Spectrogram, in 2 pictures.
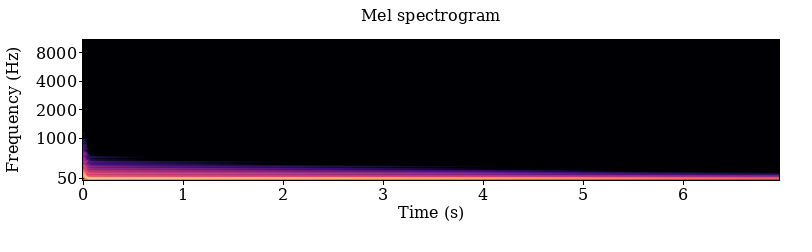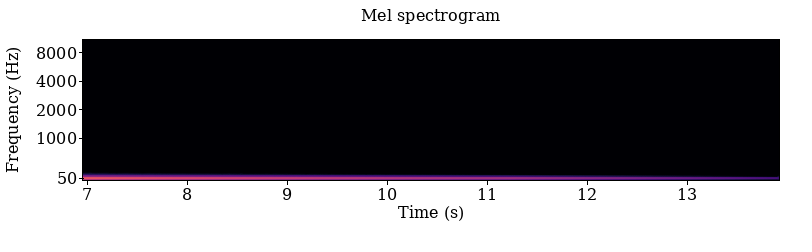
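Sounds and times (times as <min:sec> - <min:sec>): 
phonk 808 kick drum one-shot: 0:00.0 - 0:10.6.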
